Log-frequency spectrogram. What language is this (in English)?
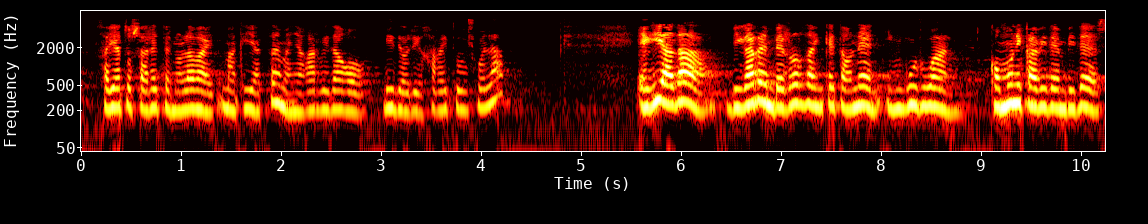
Basque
